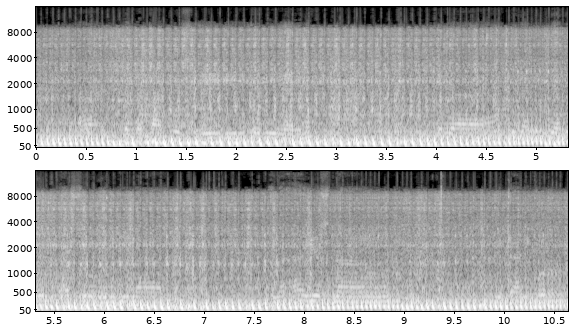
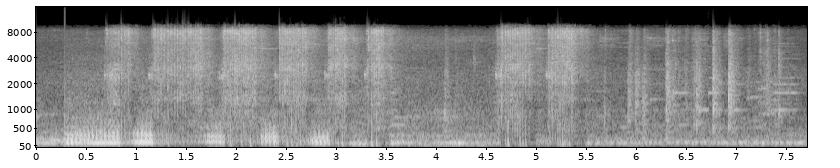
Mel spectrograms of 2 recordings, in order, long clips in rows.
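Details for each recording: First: Honda XRM 125 single-cylinder motorcycle idling with a heavy, rapid rattling knock; a previous shop suspected the connecting rod; teardown found damaged, loose bearings (camshaft bearing cited). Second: Honda XRM 125 single-cylinder engine after repair of a knock by replacing a damaged camshaft and worn bearings; quick throttle blips, crisp exhaust and clean valve clatter, no deep knock beneath; normal running.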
